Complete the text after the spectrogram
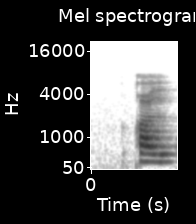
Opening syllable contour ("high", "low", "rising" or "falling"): high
